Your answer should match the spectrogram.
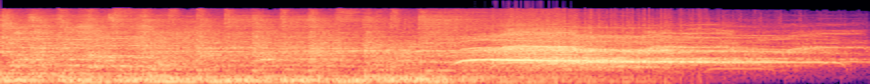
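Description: Live pop music on a concert stage with a crowd cheering and screaming over it. About halfway in a long held high note rises above the cheers and the music gets louder; near the end the beat stops and the sound begins to fade.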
